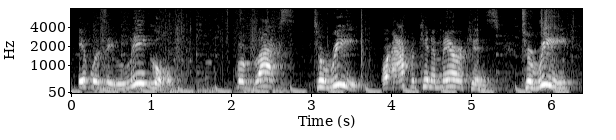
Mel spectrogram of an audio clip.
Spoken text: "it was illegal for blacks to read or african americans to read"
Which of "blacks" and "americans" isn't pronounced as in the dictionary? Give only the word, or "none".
none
